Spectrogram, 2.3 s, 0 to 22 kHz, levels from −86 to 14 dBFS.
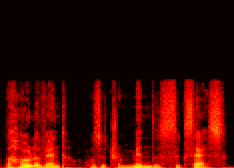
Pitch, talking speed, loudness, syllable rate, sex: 110 Hz, 180 wpm, -20 LUFS, 6.0 syllables/s, male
